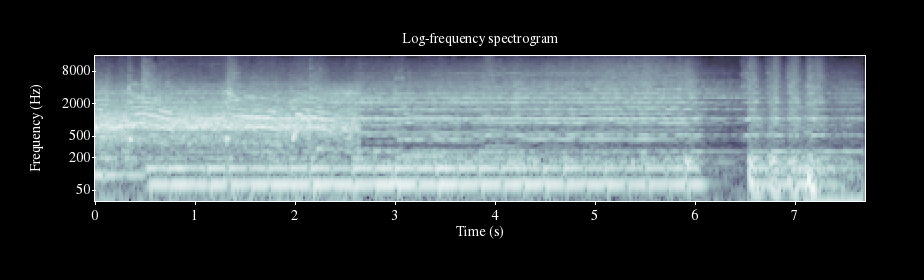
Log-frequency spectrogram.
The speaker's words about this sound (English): Crowd cheers. Here's Siddle. He's got it! He's given him! Taylor Siddle's got a hat-trick on his birthday!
